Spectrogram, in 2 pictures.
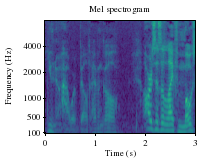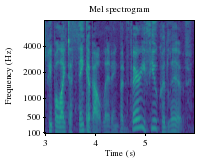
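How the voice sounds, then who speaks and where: A restless former adventurer, voiced by a man speaks in a reflective, wistful way, at a middle pitch. His tone is thoughtful in an audio drama. A faint hiss sits behind the voice. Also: sing-song, moderate pace, lightly acted.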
